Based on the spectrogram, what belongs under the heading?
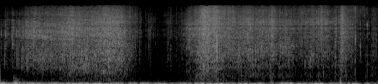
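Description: Continuous gritty crunching and crackling of sea salt inside a letter envelope, with dense crisp high-pitched texture and a brief lull midway before resuming. No voices.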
